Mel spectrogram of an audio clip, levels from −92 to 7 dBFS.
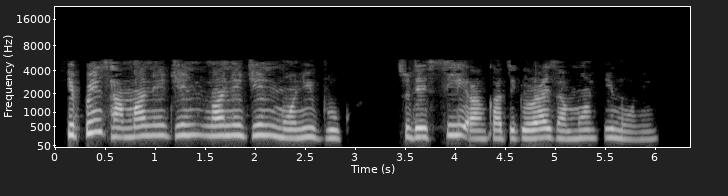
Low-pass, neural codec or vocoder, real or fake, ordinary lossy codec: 5.4 kHz; codec, 16 kHz, 8 kbps, FreqCodec, larger model; fake; MP3, 32 kbps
